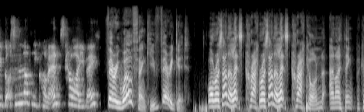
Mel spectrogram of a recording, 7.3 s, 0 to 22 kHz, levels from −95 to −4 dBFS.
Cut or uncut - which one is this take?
cut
